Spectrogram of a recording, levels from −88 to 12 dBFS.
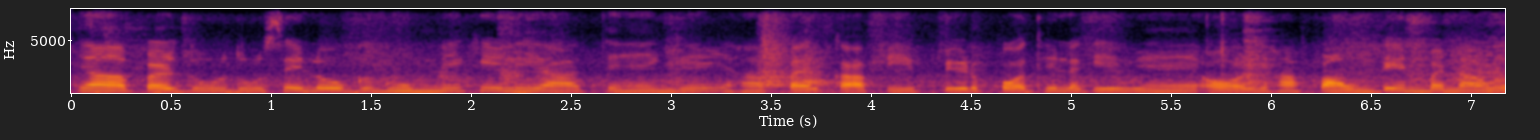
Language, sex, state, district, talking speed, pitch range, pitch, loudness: Hindi, female, Goa, North and South Goa, 210 wpm, 260-275 Hz, 270 Hz, -19 LUFS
